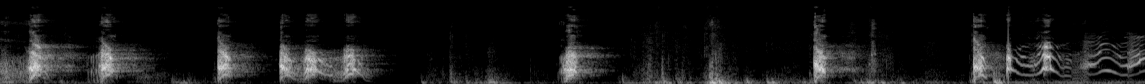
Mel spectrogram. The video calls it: One minute of an adorable Boston Terrier barking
